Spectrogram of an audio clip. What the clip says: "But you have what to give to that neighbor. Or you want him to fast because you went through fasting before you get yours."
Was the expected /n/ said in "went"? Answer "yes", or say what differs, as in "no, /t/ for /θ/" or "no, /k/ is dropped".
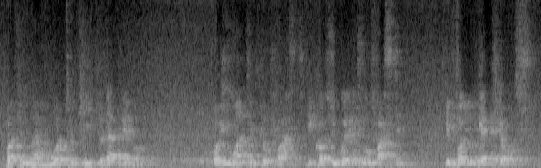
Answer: no, /n/ is dropped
